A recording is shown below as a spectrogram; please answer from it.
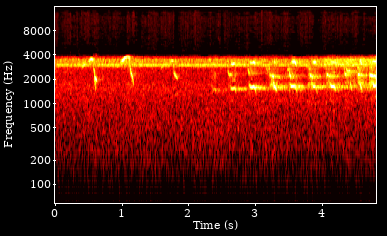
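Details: Male lesser spotted eagle holding prey in Latvia on 25 July 2012 gives thin, high, down-slurred whistled calls, first spaced about half a second apart, then a quicker run of paired notes, over a steady high insect-like drone.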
